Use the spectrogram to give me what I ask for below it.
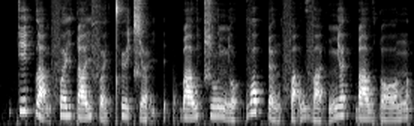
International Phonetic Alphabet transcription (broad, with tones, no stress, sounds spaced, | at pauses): k i˦˥ t̚ l a̰˧˨ m f ə˧ j ɗ a˨˦ j f ə̰ː˧˨ j t̪ʰ ɨ˧ t͡ɕ ə̰ː˧˨ j ʔ | ɓ a˨˦ w t͡ɕ u˧ ɲ o˨˩ k̚ v ɔ˦˥ p̚ ɗ ə˧˩ n f a̰˧˥ w v a˨˩ k̚ ɲ əː˦˥ t̚ ɓ a˧ w ɗ ɔ˨˦ n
